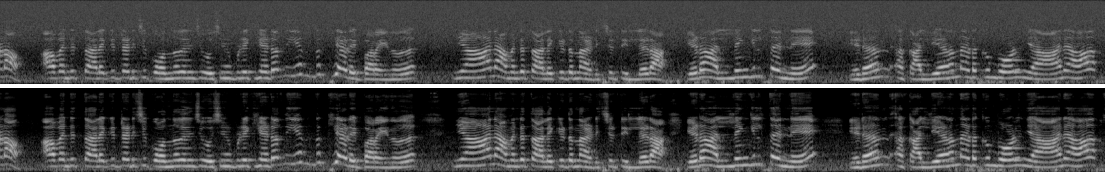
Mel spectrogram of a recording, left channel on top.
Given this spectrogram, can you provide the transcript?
അവൻ്റെ തലക്കിട്ടടിച്ച് കൊന്നതെന്ന് ചോദിച്ചപ്പോഴേക്കും എടാ നീ എന്തൊക്കെയാണ് ഈ പറയുന്നത്? ഞാൻ അവൻ്റെ തലക്കിട്ടൊന്നും അടിച്ചിട്ടില്ലടാ. എടാ അല്ലെങ്കിൽ തന്നെ എടാ കല്യാണം നടക്കുമ്പോൾ ഞാൻ ആ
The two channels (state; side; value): noise; left; hiss, 7 dB below the sound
